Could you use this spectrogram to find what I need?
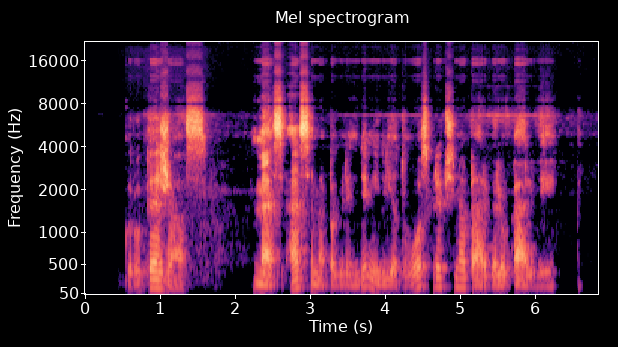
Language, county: Lithuanian, Klaipėda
